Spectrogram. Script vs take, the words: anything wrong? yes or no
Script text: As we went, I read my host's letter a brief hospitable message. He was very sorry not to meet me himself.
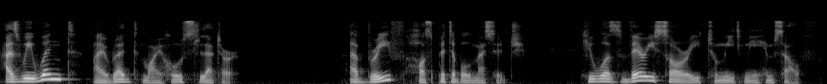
yes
